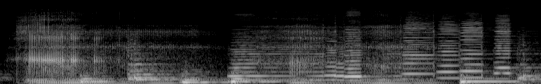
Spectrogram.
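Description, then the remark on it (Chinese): Loud, drawn-out snoring, apparently voiced by a person imitating a professor sleeping soundly: several rasping, throaty breaths with wavering pitch, continuous for a few seconds with no other talking. “隔壁房间那教授啊，打着呼噜，睡得可真是香啊。”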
